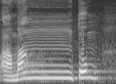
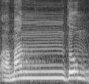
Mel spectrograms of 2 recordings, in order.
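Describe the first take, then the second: First: The nasal is hidden, sounding like ng. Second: The nasal is brought close to n. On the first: "Amangtum disamarkan" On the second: "didekatkan ke nun"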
